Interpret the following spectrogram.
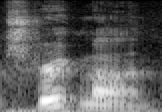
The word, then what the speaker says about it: Stryknyn: Strychnine, but it's spelled Stryknyn.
